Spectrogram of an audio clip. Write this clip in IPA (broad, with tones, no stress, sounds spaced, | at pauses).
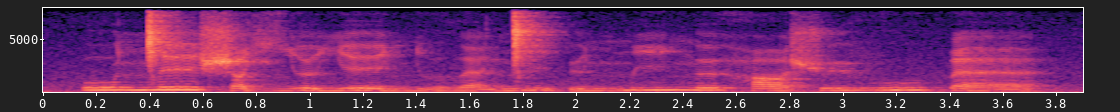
o˦ ŋ͡ǀ eː˦ ʃ ɑ˨ ç ʎ ø˦˨ ʎ eː˦˨ ɲ ɯ˨ ð æ˨ ŋ͡ǀ i˦˨ ʔ y˧ ɲ m iː˦ ŋ ø˦ h ɑ˦˨ ʃ y˦ v uː˦ ɓ æ˦˨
